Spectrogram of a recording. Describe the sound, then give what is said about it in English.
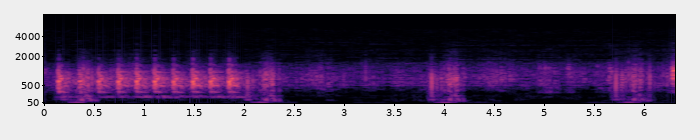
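Knocking on an apartment door at the top of the stairs, on the left: a quick run of about ten solid raps, then after a pause two more single heavy knocks, each standing alone with no talking. “Just go up the stairs and knock on the door on the left.”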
